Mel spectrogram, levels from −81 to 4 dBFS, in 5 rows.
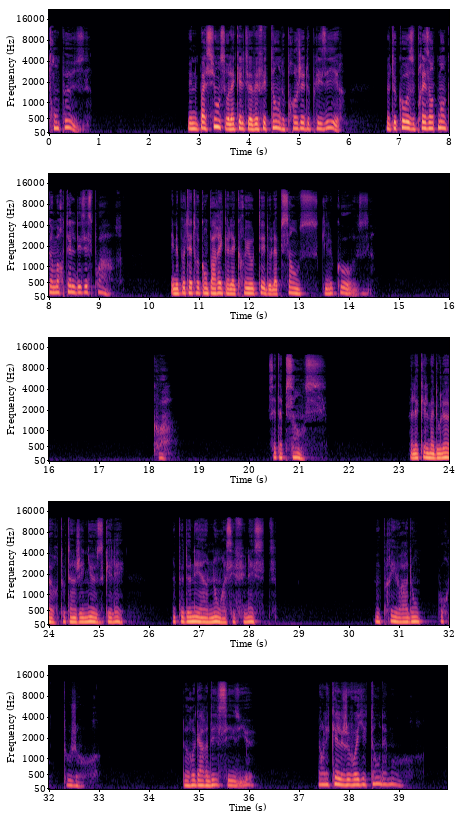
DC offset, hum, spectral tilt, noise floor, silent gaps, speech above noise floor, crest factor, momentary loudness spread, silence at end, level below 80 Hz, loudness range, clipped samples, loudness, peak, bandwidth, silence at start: under 0.1%; none; -7 dB/octave; -72 dBFS; none; 52 dB; 20 dB; 17 LU; 0.9 s; -62 dBFS; 13 LU; under 0.1%; -20 LUFS; -2 dBFS; 13 kHz; 0 s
